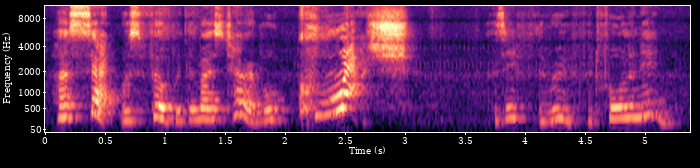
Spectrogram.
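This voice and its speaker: A woman reading a children's picture book aloud, with expressive, dramatic emphasis for young listeners. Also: high voice, normal speed, poor audio. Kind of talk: expressive scripted story narration.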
